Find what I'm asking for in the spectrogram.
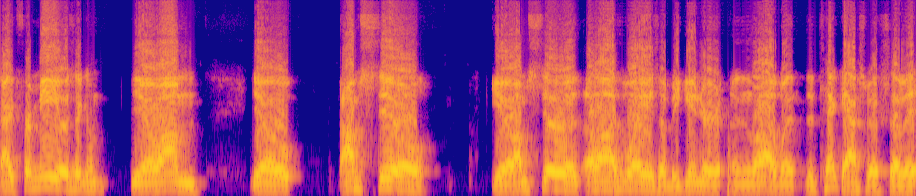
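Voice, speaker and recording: A man uses a plain, everyday voice with an American accent at a medium pitch and moderate pace. His intonation is fairly even and his loudness very even. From Southern California. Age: 50s. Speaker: chef turned digital marketer. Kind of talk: casual interview chat.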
